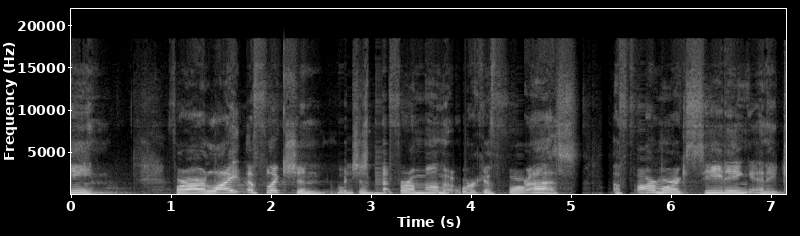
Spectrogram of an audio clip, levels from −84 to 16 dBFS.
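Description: The audio shows repeated packet loss (robotic sound) in two stretches, from 2.69 to 3.97 s and from 5.01 to 5.76 s. In each stretch, short holes were patched by extending the preceding sound, so the audio turns choppy. In the first stretch about 300 ms is missing, none of the gaps longer than 59 ms, and concealment makes up 23% of the span. The second stretch is denser, with 36% concealed and one gap of 100 ms. On a spectrogram, these stretches appear as repeated blocks of frozen, smeared sound with abrupt edges. The waveform shows the same shape repeating where the real signal is missing. Between them, at 4.47 to 4.55 s, a burst of packet loss removes about 60 ms. The receiver held the last sound and faded it out, then resumed further ahead. This appears as a short, flat, decaying band on a spectrogram and a tapering patch in the waveform, followed by a jump where the audio picks up again.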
